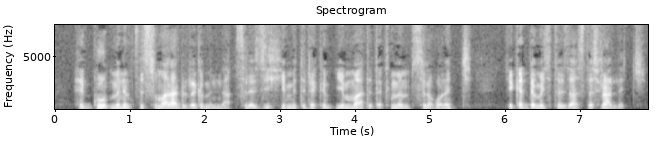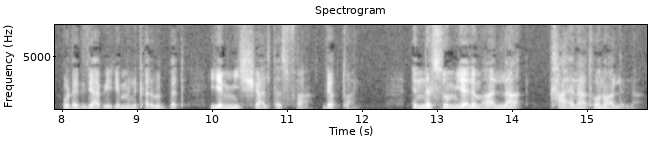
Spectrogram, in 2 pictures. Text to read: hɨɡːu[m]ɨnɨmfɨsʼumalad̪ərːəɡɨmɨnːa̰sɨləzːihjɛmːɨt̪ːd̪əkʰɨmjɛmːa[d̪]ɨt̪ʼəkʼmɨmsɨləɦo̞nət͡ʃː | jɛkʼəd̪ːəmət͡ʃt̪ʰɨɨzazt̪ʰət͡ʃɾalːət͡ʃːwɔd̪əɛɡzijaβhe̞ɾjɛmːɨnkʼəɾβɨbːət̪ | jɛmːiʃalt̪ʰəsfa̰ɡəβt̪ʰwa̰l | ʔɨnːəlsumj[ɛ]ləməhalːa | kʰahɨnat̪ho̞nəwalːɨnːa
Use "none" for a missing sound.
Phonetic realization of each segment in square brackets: m, t̪, a

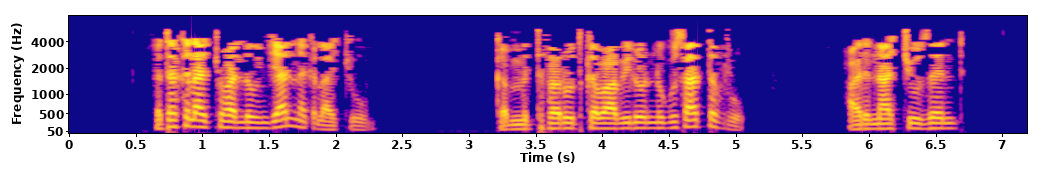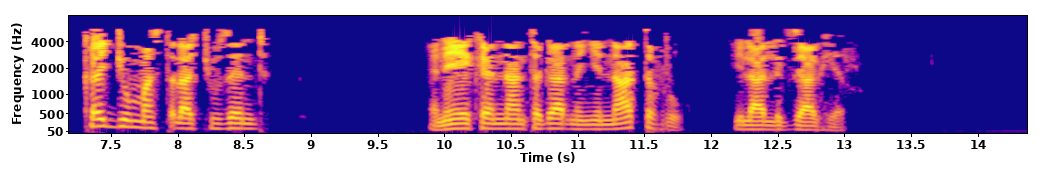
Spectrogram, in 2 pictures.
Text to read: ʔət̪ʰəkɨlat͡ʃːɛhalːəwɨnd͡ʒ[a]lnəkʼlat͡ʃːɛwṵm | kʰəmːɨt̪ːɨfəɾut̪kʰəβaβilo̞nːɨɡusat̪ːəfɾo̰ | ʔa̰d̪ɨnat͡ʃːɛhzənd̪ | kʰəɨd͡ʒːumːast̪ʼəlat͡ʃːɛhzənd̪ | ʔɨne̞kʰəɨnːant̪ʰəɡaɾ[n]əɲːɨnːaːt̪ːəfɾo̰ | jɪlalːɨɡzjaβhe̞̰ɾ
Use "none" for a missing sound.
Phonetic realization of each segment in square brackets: a, n

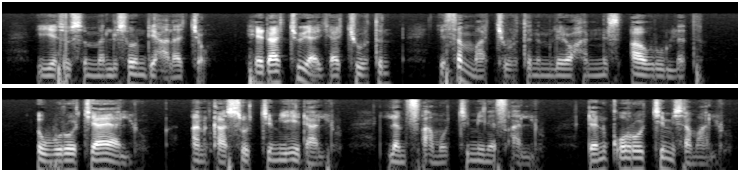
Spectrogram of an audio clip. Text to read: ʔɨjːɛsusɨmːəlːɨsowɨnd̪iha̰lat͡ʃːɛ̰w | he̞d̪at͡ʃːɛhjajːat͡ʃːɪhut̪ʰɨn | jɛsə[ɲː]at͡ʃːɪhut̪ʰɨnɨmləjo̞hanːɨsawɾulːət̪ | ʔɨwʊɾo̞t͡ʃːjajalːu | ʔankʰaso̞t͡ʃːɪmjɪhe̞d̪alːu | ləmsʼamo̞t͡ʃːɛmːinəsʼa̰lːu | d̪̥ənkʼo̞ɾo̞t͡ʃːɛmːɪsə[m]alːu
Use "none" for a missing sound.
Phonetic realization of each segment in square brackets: mː, m

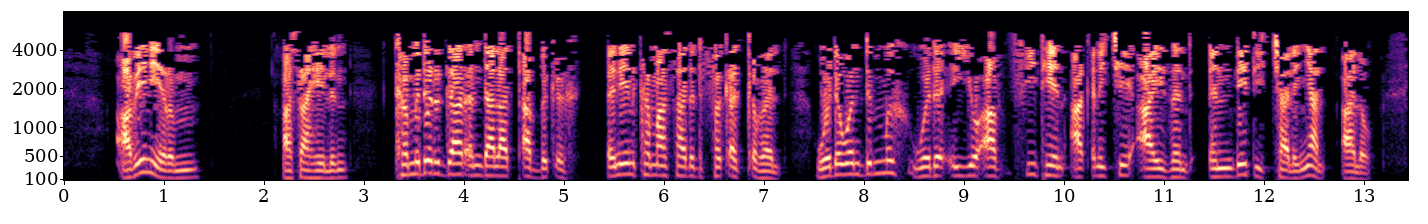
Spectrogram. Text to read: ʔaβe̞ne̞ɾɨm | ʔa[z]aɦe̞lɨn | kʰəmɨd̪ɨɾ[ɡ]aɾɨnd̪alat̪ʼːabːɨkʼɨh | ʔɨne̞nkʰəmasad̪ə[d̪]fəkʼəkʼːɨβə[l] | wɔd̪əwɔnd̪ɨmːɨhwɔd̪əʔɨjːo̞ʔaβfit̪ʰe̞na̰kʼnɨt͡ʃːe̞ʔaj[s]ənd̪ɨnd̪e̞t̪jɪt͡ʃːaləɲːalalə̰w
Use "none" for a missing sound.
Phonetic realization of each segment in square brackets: s, ɡ, d̪, l, z

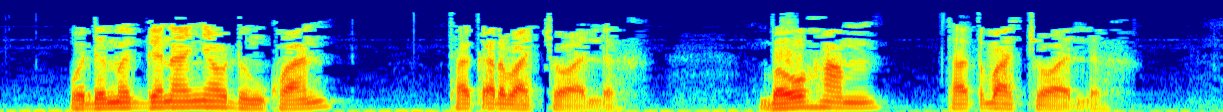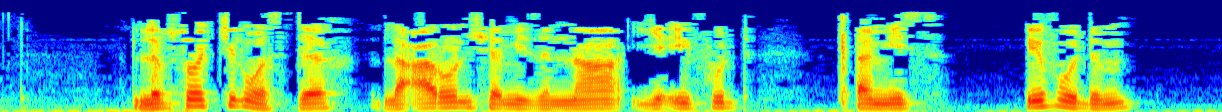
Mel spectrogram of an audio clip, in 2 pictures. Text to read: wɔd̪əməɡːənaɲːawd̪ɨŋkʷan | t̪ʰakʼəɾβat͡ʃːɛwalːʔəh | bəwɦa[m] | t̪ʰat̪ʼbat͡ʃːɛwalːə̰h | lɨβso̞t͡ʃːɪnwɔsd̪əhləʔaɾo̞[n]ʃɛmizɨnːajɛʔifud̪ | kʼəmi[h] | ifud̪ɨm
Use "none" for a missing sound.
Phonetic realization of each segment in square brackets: m, n, s

